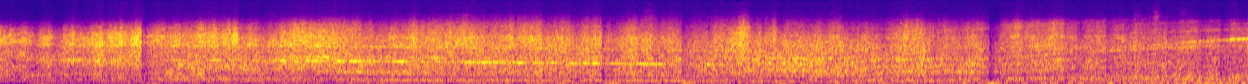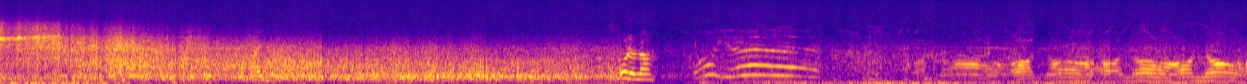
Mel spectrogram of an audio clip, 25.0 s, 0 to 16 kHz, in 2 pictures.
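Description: An Airbus A320 makes a low pass at an air show before crashing. A loud, continuous jet roar swells and rumbles close by for most of the span, then breaks off abruptly into a harsher, wavering, tonal noise near the end.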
